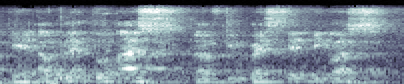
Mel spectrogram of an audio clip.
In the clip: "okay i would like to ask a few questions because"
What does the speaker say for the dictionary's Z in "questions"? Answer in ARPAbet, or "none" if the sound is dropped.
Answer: none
